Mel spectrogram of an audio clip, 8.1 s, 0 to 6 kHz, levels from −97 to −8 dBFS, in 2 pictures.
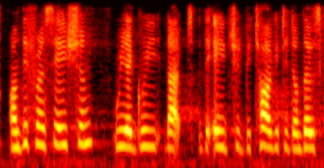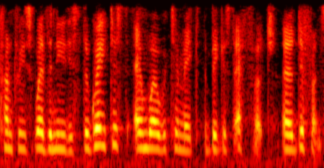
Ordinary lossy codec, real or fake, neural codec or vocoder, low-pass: Opus, 32 kbps; real; none; 5.4 kHz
